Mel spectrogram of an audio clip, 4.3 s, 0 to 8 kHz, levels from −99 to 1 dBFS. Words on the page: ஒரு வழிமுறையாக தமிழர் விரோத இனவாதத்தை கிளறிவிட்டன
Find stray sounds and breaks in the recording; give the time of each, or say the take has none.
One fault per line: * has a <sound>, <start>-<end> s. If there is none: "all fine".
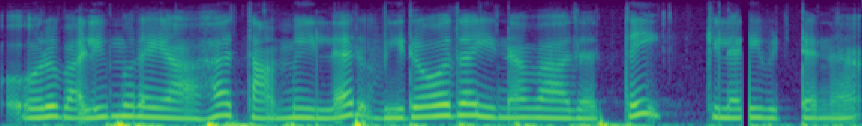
* has a dropout, 3.7-3.8 s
